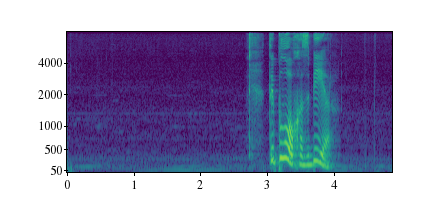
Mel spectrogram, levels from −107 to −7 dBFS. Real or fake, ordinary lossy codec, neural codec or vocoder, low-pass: real; none; none; none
